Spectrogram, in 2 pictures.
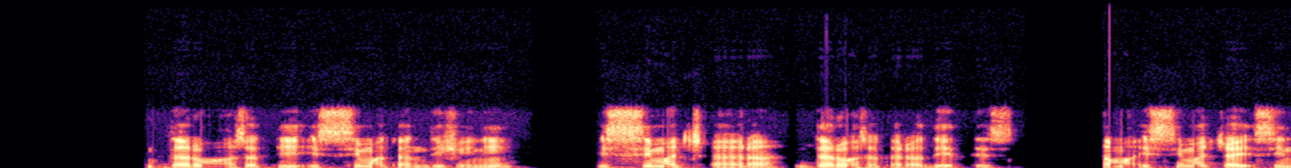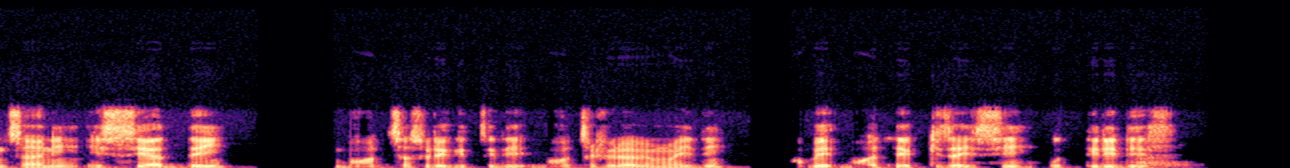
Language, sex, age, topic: Gamo, male, 25-35, government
